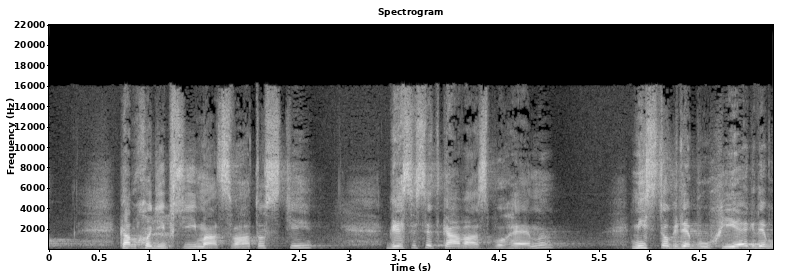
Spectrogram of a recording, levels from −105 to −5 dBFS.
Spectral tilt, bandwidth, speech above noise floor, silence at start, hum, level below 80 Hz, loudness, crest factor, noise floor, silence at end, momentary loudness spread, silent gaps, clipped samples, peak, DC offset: -1.5 dB/octave; 16.5 kHz; 30 dB; 0 s; none; -64 dBFS; -21 LUFS; 18 dB; -52 dBFS; 0 s; 17 LU; none; under 0.1%; -6 dBFS; under 0.1%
